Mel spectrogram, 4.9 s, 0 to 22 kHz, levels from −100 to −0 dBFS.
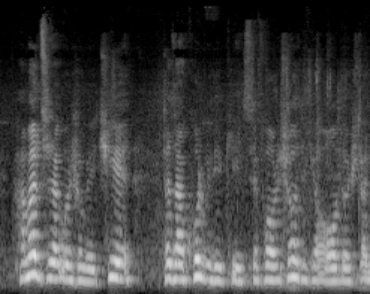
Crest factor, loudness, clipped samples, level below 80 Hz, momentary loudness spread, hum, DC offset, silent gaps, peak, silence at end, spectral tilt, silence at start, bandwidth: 18 dB; -23 LUFS; under 0.1%; -84 dBFS; 8 LU; none; under 0.1%; none; -4 dBFS; 0 s; -7.5 dB/octave; 0.2 s; 16 kHz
